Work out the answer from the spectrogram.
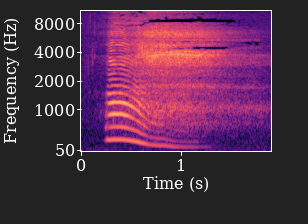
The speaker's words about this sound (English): Deep breath in. And out.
